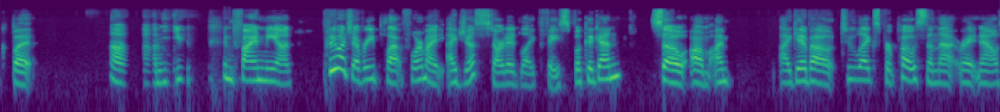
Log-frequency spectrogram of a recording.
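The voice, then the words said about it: Midwestern American accent. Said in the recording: “you'll hear a good Midwestern accent as I talk”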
